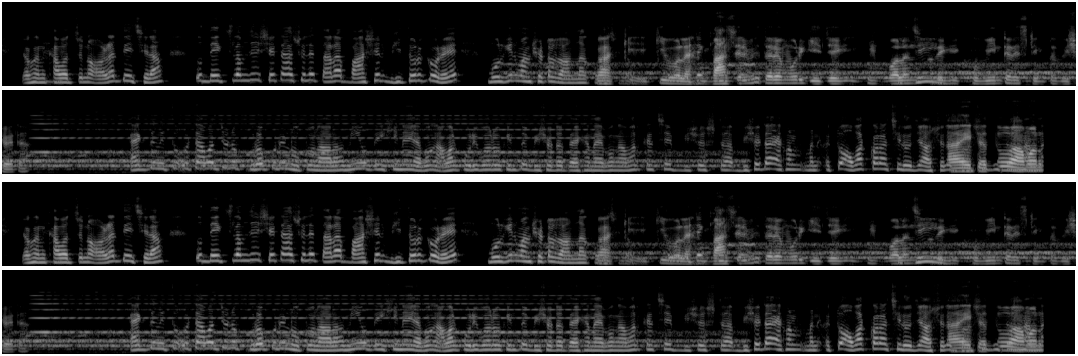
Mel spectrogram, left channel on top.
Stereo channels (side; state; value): both; normal; correlation 0.95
